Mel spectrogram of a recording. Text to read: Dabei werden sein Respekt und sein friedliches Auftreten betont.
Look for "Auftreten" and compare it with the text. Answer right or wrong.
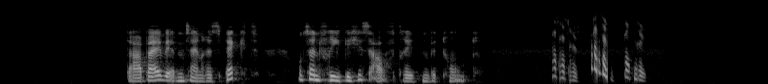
right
